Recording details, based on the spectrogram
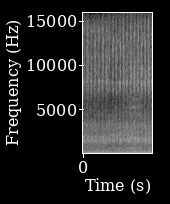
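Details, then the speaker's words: BMW E89 Z4 3.0 N52 straight-six (40,000 miles) warm idle after a stuck timing chain tensioner was replaced; no leak at the tensioner. Smooth, even steady low hum with no knocks, ticks or rattles; healthy. "oh that's a lovely engine I do like that especially compared with the n63 which is a a bag of spanners and a few Nails jangling around"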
